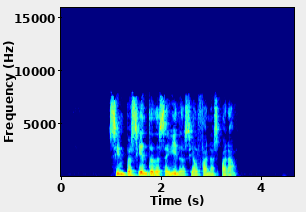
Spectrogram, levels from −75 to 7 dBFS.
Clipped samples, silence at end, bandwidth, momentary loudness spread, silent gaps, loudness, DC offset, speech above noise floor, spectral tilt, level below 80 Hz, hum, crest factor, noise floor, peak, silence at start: under 0.1%; 1.2 s; 8.2 kHz; 11 LU; none; -21 LUFS; under 0.1%; 56 dB; -4.5 dB/octave; -52 dBFS; none; 20 dB; -77 dBFS; -2 dBFS; 0.95 s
